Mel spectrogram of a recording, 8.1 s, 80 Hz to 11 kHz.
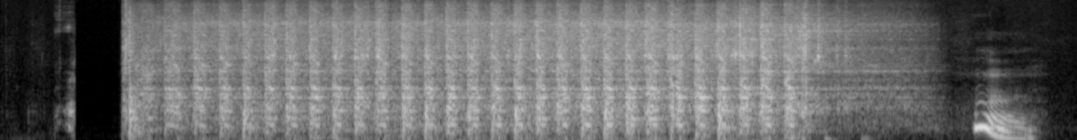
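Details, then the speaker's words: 1980s Saab 900 Turbo Commander, unstarted for 10+ years, ignition module just fitted and spark present: even cranking chug about three per second with no catch, brief squeal; fuel pump going "duck duck" not whirring, weak and sticking until jumped. "Still don't really like the sound the fuel pump is making because it's not really making the woo sound. It's just duck, duck, duck, duck."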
